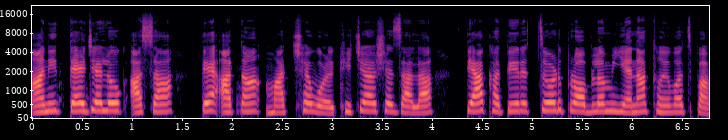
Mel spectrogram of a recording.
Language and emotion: Goan Konkani, neutral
